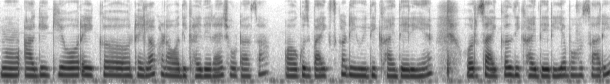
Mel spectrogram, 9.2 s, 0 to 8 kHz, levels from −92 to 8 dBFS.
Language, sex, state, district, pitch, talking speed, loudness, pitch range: Hindi, female, Bihar, Vaishali, 215 Hz, 210 wpm, -16 LUFS, 205-220 Hz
